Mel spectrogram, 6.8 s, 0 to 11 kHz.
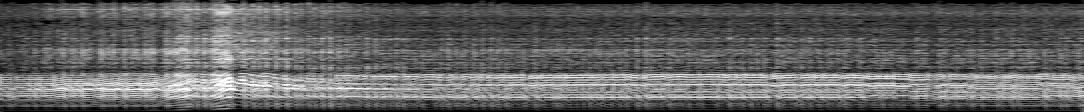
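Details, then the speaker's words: Homelite Super XL-923 82cc chainsaw test-fired after tuning: sharp blip up to a high, steady two-stroke scream with no bogging. Slightly rich on the low-speed circuit, very loud, snappy; running normally. "Not bad at all. She tuned right up pretty easy. Got a little rich on the low speed, but I'm very surprised. She's loud though. Holy cow, she loud. Good and snappy."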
